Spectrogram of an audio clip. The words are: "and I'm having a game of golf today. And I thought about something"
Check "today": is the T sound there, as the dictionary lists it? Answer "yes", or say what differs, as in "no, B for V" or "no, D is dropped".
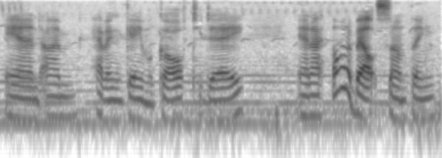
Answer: yes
